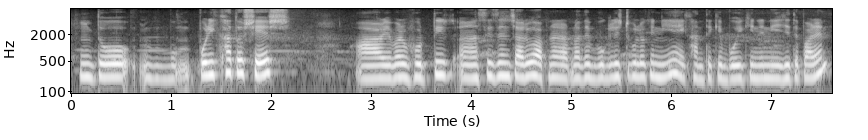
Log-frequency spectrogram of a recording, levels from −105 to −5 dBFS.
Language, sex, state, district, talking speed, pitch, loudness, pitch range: Bengali, female, West Bengal, North 24 Parganas, 190 wpm, 220 Hz, -16 LUFS, 205-235 Hz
